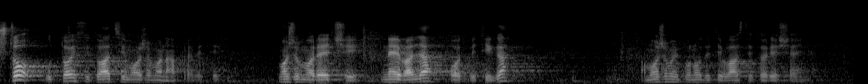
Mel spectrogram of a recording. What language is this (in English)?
Croatian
